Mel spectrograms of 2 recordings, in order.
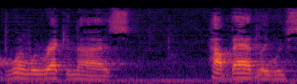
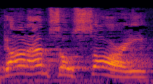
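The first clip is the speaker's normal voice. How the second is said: tearful apology, imitated; 8 semitones higher, 7 dB louder than usual. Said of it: "And he's crying".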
